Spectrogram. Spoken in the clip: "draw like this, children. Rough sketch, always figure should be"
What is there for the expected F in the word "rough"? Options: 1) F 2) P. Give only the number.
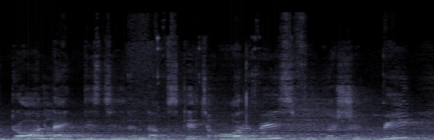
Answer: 2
